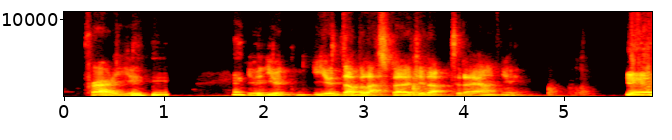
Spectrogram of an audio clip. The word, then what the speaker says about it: Asperger: But Americans tend to call it Aspergers, as in burger made out of an ass. Asperger. The British English pronunciation is more Aspergers with a softer G.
